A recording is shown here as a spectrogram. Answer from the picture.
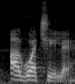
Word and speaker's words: aguachile: Aguachile? Aguachile.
